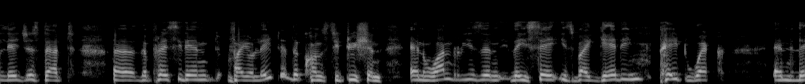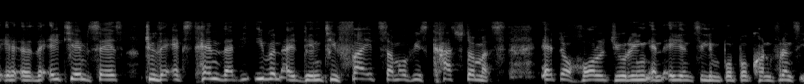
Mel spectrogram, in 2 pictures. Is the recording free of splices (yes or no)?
yes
